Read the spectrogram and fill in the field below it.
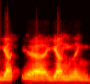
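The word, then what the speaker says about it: Yuengling: Like I said, I always call it Youngling because it just annoys my American friends. And like I said, every once in a while I'll pronounce it properly and I'll say Yingling, and I'm like, oh, said that wrong.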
